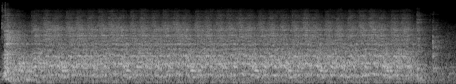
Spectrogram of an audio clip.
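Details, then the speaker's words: 1969 Mercedes donor car (for a 280SE drivetrain) with an old ignition coil, points not yet serviced, starting fluid available: even, brisk cranking for about four seconds that never fires; strong starter, owner suspects no spark. "You know, that sounds healthy to me. That really does. I don't know if she's getting any spark. We need to check for spark."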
